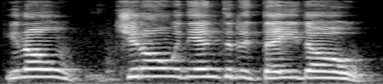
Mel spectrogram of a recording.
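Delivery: very high Scouse accent attempt; Carragher impression. Attempting Jamie Carragher for the stream, high Scouse accent. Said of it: "I can't really do Carragher".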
